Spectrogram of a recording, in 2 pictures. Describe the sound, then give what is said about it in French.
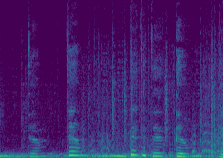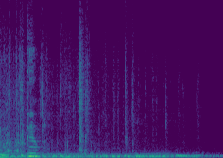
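Pigeons at a large pigeon farm coo in a dense, overlapping stream of soft, warbling calls that rise and fall in loudness without pause. “Ils ont un sacré élevage de pigeons.”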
